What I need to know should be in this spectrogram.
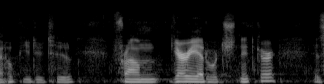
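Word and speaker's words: Gary Edward Schnittjer: I I found this quote helpful and I hope you do too from Gary Edward Schnitker is how it's pronounced uh who's a brilliant scholar on on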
